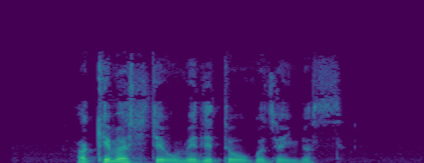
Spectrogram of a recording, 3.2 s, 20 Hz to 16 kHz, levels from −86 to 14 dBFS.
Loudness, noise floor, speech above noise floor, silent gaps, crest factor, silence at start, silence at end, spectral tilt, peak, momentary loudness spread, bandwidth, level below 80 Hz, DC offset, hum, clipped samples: -25 LUFS; -75 dBFS; 50 dB; none; 24 dB; 0.6 s; 0.8 s; -6.5 dB/octave; -4 dBFS; 18 LU; 11 kHz; -56 dBFS; under 0.1%; none; under 0.1%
